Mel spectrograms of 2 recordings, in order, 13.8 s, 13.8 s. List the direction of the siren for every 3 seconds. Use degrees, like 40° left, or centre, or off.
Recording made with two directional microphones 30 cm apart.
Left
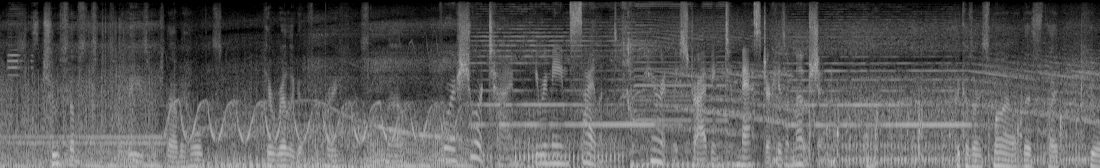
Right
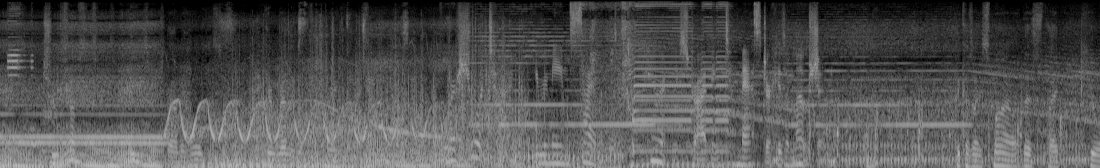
30° right, 10° left, 40° left, 50° left, 60° left.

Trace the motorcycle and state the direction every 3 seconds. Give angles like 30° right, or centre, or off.
20° right, 20° left, 40° left, 50° left, 50° left.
